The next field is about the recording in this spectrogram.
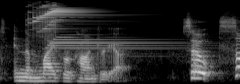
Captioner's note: chiming notification bell dings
